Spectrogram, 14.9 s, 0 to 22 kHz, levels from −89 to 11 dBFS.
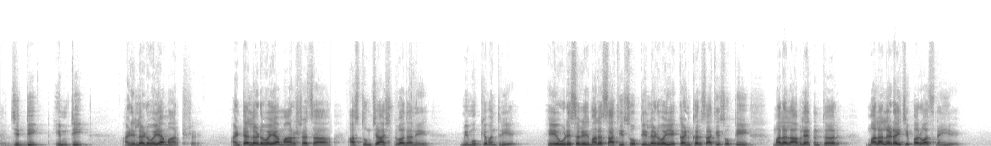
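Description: At 2.65–2.75 s, 4.94–5.03 s, 5.84–5.92 s and 12.13–12.22 s, a burst of packet loss leaves about 60 ms concealed each time: the last sound is stretched into a decaying buzz or hiss, then 60 ms is skipped. On a spectrogram, smeared, flattened harmonics fade before an abrupt jump.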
